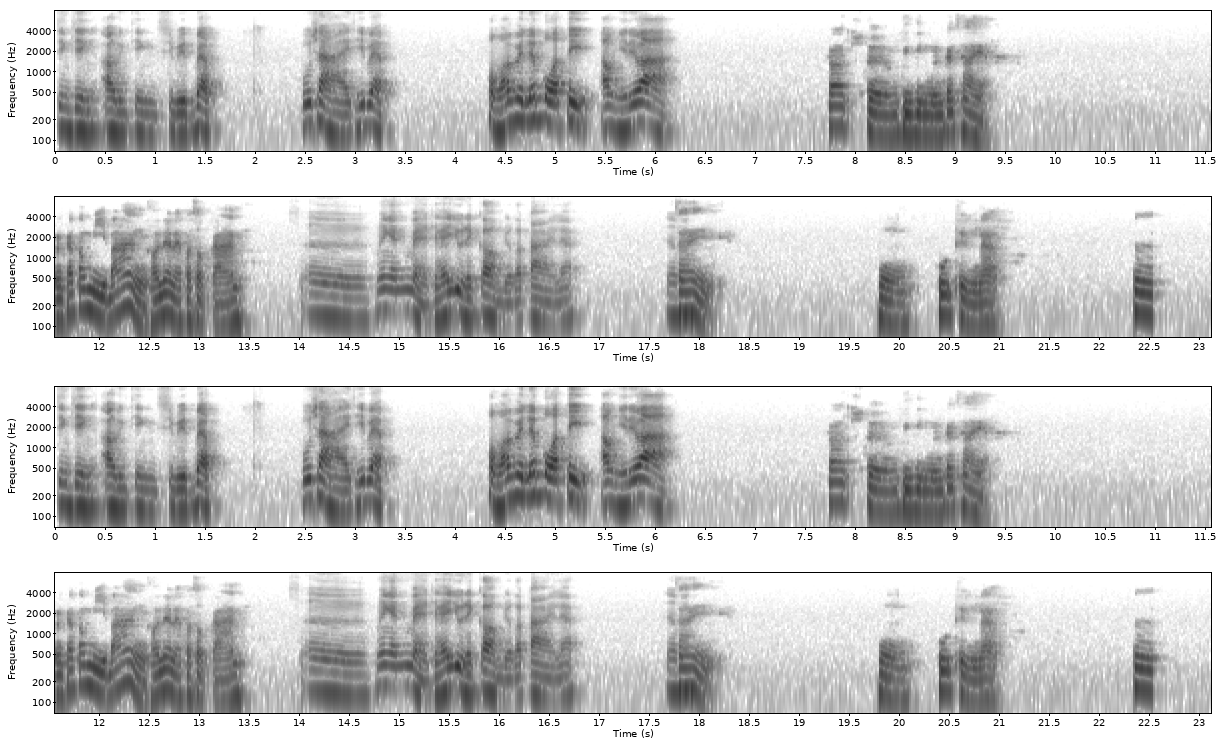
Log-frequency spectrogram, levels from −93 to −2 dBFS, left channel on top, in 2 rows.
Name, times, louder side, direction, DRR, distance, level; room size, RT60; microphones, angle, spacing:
voice 1, 0.0-1.6 2.5-3.3 4.3-6.2 7.8-7.9 14.0-16.8 17.7-17.9 19.8-20.0, right 1 dB, 15° right, 0.8 m, -31 dB
voice 2, 7.7-9.5 11.5-13.5 17.8-18.3 19.8-21.1 22.3-22.5, left 2 dB, 20° left, 0.5 m, -31 dB
15.5 x 8.6 x 3.7 m
head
